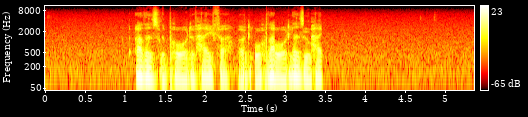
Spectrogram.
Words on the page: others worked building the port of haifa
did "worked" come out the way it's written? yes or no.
no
